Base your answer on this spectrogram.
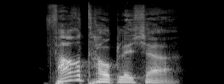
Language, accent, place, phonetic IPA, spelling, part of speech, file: German, Germany, Berlin, [ˈfaːɐ̯ˌtaʊ̯klɪçɐ], fahrtauglicher, adjective, De-fahrtauglicher.ogg
- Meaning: 1. comparative degree of fahrtauglich 2. inflection of fahrtauglich: strong/mixed nominative masculine singular 3. inflection of fahrtauglich: strong genitive/dative feminine singular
